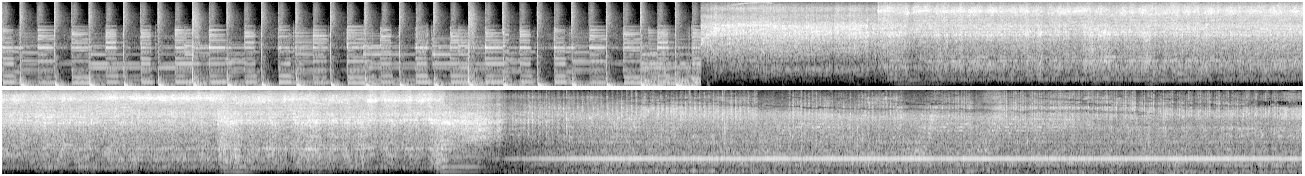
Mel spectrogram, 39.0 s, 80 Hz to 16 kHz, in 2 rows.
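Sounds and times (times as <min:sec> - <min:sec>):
grinder whine without load: 0:08.8 - 0:39.0
angle grinder grinding: 0:09.6 - 0:39.0.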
